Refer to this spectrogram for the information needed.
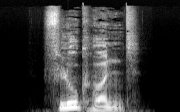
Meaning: megabat
- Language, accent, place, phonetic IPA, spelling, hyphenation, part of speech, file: German, Germany, Berlin, [ˈfluːkˌhʊnt], Flughund, Flug‧hund, noun, De-Flughund.ogg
